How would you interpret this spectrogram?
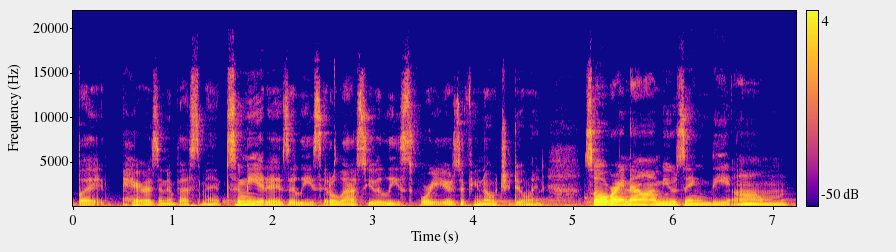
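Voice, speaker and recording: A hoarse young woman with a deep, gravelly voice talks her viewers through a hair tutorial in a chatty, blunt, slangy way. Her tone is dark and mellow, and soft music plays faintly behind her. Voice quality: naturally low voice. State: hoarse, lost voice after drinking. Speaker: beauty vlogger. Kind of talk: casual hair tutorial talk. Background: faint background music.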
